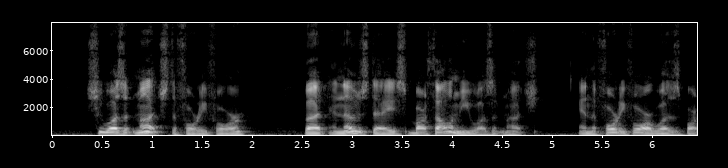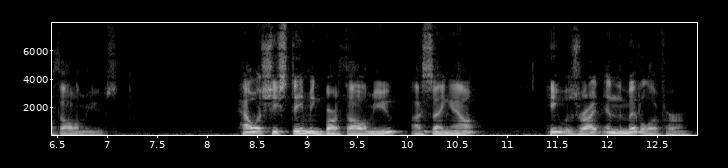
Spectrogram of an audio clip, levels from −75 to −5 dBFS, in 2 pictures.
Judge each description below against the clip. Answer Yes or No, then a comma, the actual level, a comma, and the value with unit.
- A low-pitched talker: Yes, very low, 90 Hz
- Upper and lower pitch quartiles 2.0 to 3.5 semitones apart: No, average, 4.6 semitones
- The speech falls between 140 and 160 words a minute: Yes, average, 155 wpm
